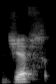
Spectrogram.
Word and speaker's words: GIFs: can break down to GIFs or GIFs, however you want to pronounce it.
